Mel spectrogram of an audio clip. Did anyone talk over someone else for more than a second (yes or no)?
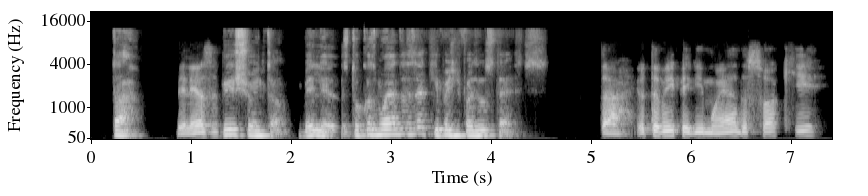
no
